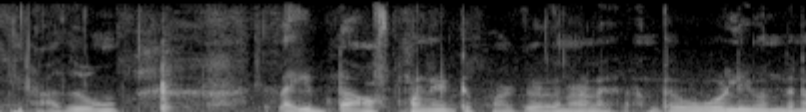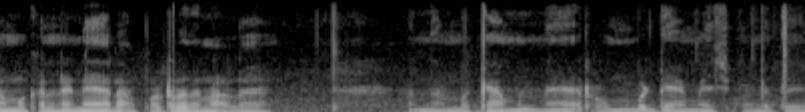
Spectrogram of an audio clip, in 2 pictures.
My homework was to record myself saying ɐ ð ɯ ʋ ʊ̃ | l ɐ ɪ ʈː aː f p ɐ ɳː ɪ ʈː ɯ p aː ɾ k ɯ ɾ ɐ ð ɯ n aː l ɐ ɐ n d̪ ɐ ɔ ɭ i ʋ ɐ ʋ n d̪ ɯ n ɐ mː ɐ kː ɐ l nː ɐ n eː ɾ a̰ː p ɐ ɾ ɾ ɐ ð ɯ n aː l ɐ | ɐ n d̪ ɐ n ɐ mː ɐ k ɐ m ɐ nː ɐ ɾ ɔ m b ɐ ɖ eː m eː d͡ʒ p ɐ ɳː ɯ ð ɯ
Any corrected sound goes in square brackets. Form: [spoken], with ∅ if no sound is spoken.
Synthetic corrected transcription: ɐ ð ɯ ʋ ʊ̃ | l ɐ ɪ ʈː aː f p ɐ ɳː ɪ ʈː ɯ p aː ɾ k ɯ ɾ ɐ ð ɯ n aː l ɐ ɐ n d̪ ɐ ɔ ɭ i ʋ ɐ [∅] n d̪ ɯ n ɐ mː ɐ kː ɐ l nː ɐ n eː ɾ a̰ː p ɐ [ɽ] ɾ ɐ ð ɯ n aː l ɐ | ɐ n d̪ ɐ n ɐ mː ɐ k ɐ m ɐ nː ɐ ɾ ɔ m b ɐ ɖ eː m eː d͡ʒ p ɐ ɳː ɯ ð ɯ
